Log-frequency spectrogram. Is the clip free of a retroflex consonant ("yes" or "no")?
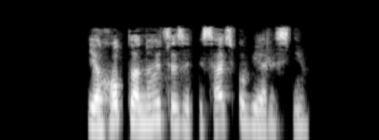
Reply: yes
